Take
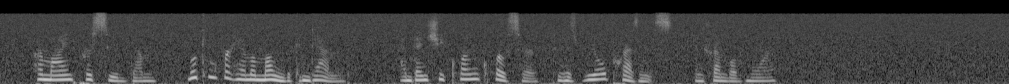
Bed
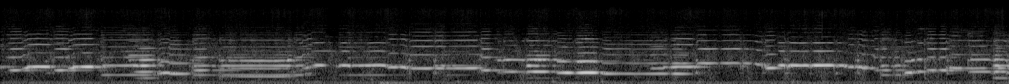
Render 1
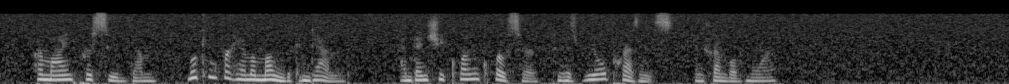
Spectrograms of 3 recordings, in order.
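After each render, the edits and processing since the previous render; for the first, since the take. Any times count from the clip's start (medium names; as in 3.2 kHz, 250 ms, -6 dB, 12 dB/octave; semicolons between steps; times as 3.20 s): noise reduction 14 dB, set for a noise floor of -35 dBFS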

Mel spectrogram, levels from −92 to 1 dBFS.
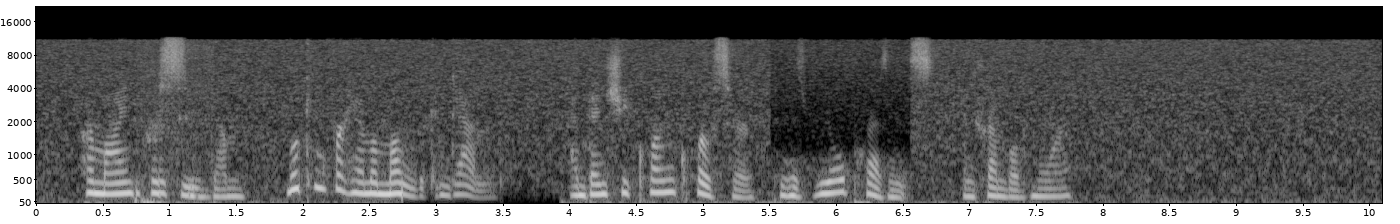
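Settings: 0.70–1.33 s: doubling 48 ms -3.5 dB; 2.74–3.93 s: high-pass 330 Hz; 5.50–6.56 s: FFT filter 850 Hz 0 dB, 1.2 kHz -22 dB, 3.1 kHz -14 dB, 7.2 kHz -5 dB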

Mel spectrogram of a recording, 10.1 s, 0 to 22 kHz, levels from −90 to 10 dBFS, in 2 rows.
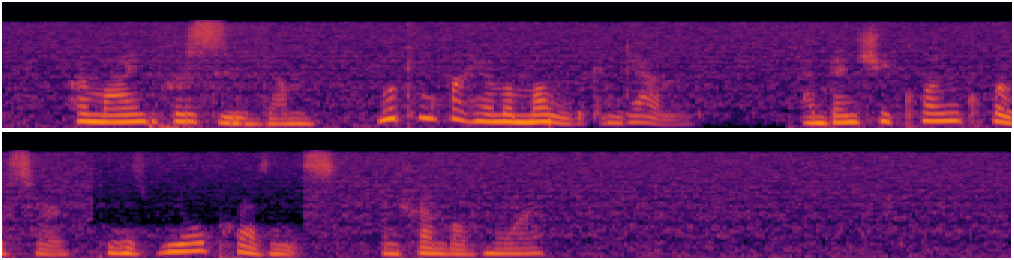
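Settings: comb of notches 580 Hz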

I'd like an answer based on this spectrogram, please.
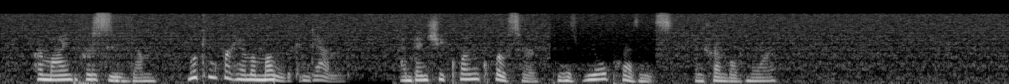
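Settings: trim +3.5 dB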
